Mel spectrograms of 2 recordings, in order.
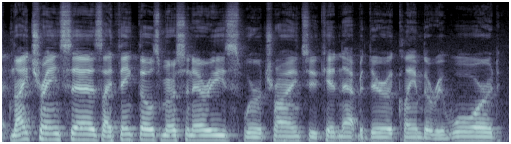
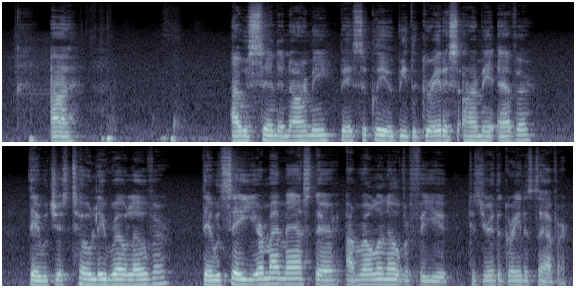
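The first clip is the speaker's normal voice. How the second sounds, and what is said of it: Imitates another person's voice. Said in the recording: “in my Trump voice”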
